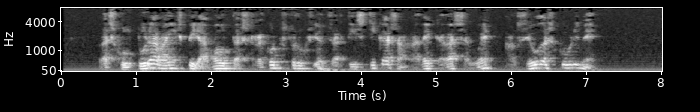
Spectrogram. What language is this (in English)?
Catalan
